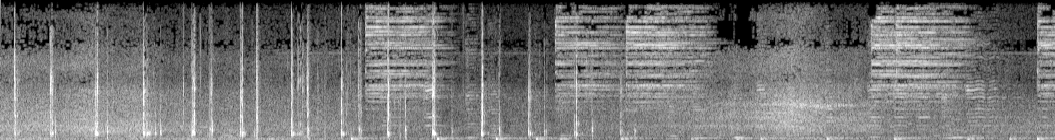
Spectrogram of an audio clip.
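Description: A horse's hooves clip-clop in a steady, brisk rhythm on a hard surface, fairly loud, with a faint low hum underneath and no voices.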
